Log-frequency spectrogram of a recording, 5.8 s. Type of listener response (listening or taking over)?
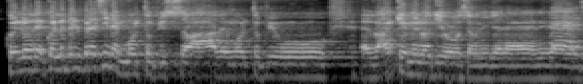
taking over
